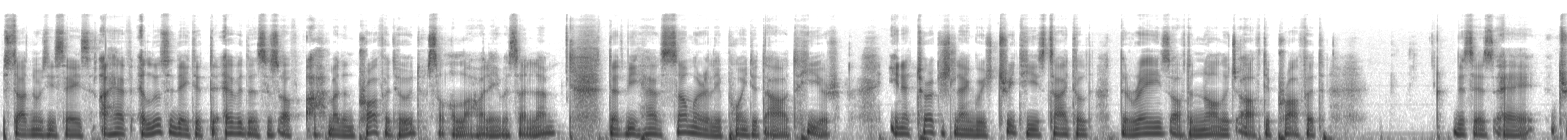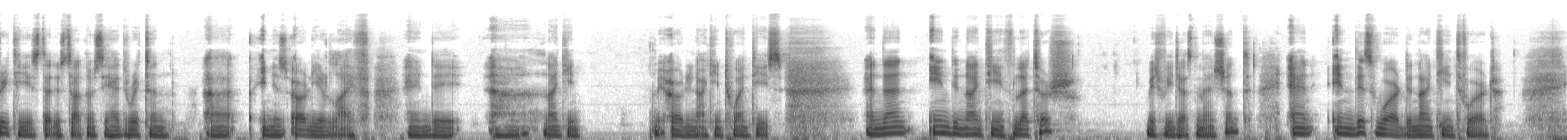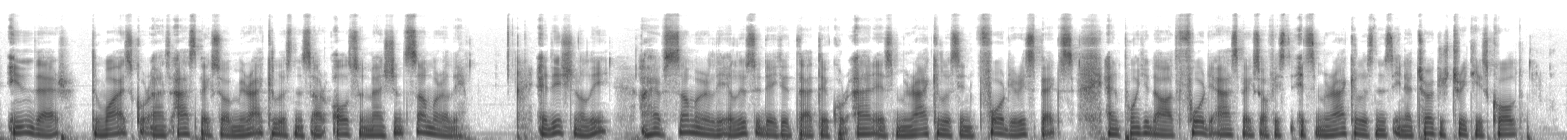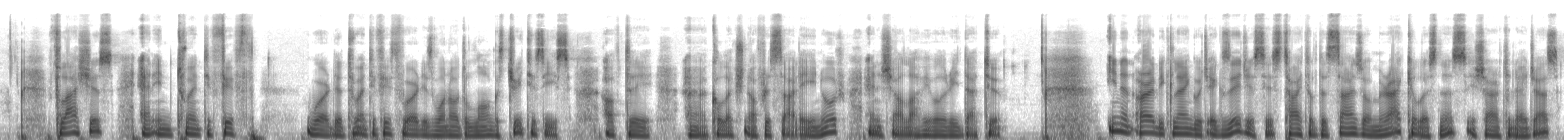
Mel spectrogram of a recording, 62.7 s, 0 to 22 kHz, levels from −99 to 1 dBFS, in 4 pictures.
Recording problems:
squashed, flat; heavily

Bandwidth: 15 kHz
